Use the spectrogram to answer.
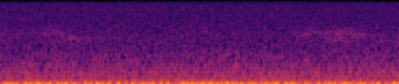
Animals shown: Red-eyed Vireo (Vireo olivaceus)

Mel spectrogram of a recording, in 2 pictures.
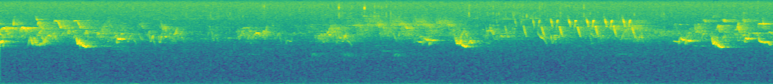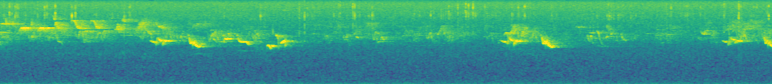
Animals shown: American Robin (Turdus migratorius), Red-eyed Vireo (Vireo olivaceus), Indigo Bunting (Passerina cyanea), Ovenbird (Seiurus aurocapilla)

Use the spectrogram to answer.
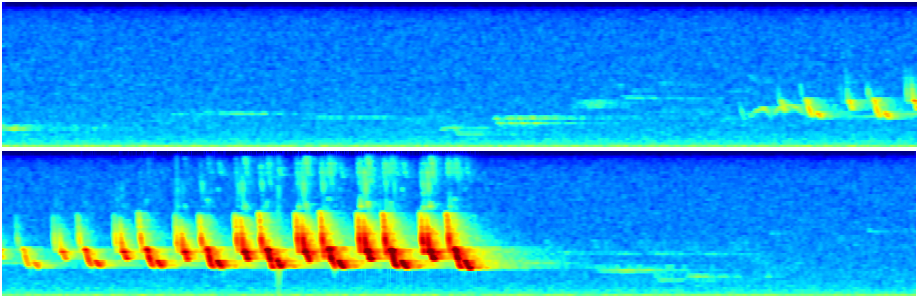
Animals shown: Eastern Wood-Pewee (Contopus virens), Wood Thrush (Hylocichla mustelina), Ovenbird (Seiurus aurocapilla), Black-capped Chickadee (Poecile atricapillus)

